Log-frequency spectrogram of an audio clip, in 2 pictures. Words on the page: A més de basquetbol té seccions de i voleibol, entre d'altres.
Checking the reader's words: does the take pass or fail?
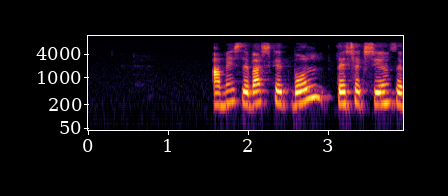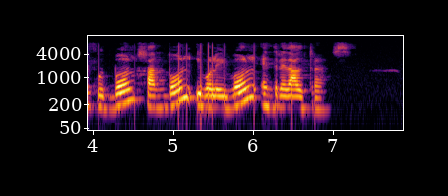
fail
